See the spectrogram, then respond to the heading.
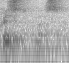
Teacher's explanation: Christmas has lost its T. That's become elided.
